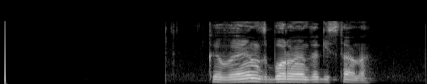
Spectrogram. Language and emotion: Russian, neutral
